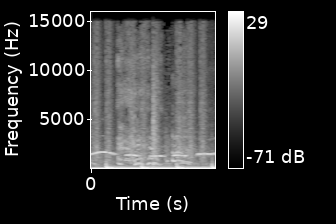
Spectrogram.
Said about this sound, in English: Just whistle while you twerk.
